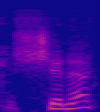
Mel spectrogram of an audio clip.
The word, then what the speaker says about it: Shunock: We're only speaking with Canadian-born Las Vegas legendary host, announcer, actor, and philanthropist Mark Shunock. Is that how you pronounce it, Mark? That's it. Mark Shunock works for me.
